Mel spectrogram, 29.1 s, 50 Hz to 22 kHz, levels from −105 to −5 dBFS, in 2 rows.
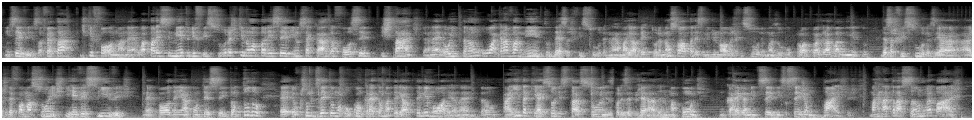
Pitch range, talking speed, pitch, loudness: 160-215 Hz, 180 wpm, 190 Hz, -22 LUFS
